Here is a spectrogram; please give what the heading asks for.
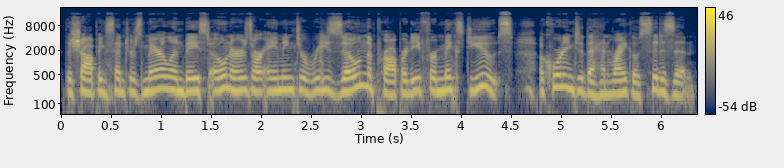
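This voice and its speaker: A woman's voice: mid-range voice, brisk, no room sound. Female American newscast anchor, mid-range voice, scripted delivery, very dry room. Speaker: news anchor.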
